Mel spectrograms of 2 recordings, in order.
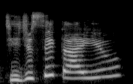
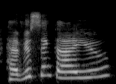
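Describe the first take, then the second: First: "Did you see 까유" drawn out slowly with a rise; slow, careful demo; slow model sentence. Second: "Have you seen 까유" drawn out slowly with a rise; slow, careful demo; slow model sentence. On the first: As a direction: contrast it with the present perfect. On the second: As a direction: contrast it with the past tense. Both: Shown as a demonstration. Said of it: "이 두 문장의 차이가 뭘까".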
